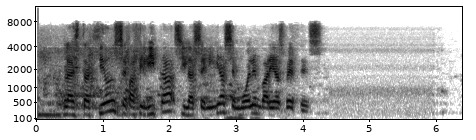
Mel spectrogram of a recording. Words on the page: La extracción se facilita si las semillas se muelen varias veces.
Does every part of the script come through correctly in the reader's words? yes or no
yes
